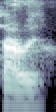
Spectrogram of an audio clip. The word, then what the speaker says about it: Tyree: You said it right, Tyree. Tyree, I did say it right?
